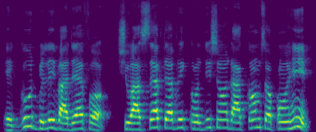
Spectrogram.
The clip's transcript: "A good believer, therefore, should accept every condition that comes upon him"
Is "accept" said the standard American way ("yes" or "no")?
yes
